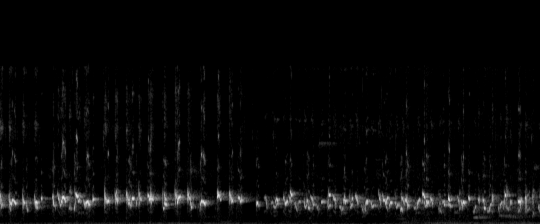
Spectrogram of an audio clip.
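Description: A yellow-vented bulbul pours out a rapid, bubbly fighting song of chattering notes without pause.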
